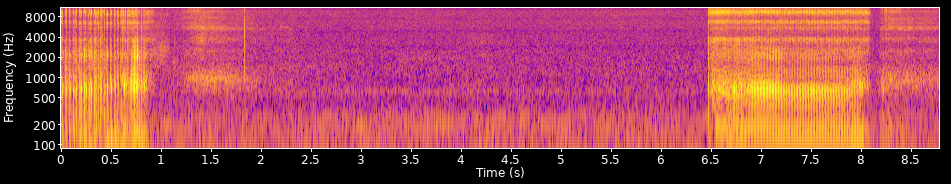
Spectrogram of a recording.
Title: Sullivan the Pug Snoring, II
